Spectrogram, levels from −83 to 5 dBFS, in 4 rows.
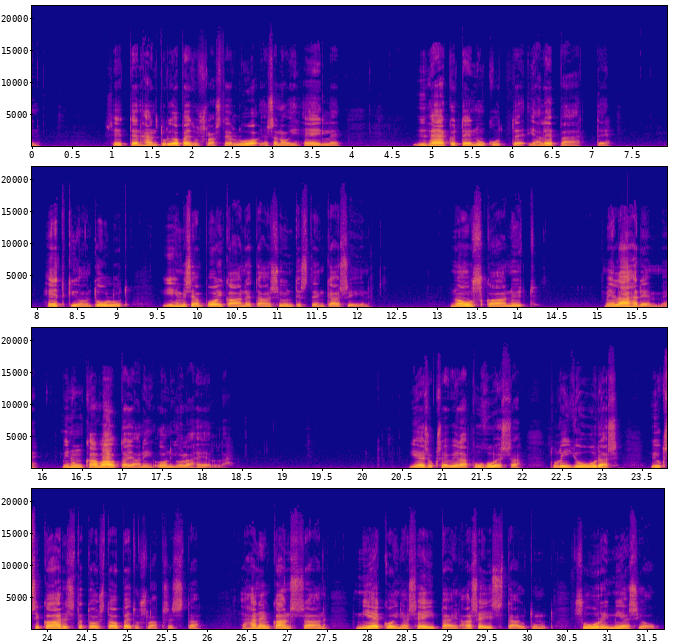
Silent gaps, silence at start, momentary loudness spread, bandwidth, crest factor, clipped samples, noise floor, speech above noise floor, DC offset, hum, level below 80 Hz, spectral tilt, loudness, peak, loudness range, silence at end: none; 0 s; 15 LU; 16 kHz; 18 dB; under 0.1%; -61 dBFS; 45 dB; under 0.1%; none; -52 dBFS; -7.5 dB/octave; -17 LUFS; 0 dBFS; 5 LU; 0.15 s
